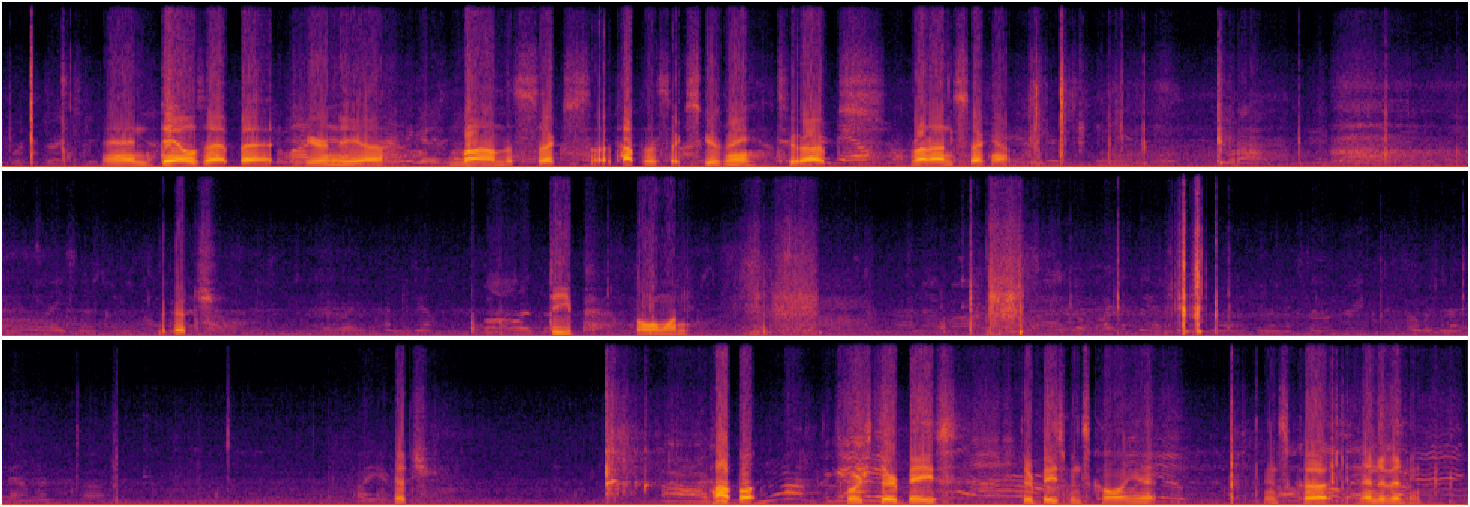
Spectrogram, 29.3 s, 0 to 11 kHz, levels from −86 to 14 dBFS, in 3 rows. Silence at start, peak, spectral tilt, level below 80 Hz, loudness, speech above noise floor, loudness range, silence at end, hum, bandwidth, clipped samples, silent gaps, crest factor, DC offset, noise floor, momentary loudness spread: 0 s; 0 dBFS; -4 dB/octave; -52 dBFS; -15 LUFS; 33 dB; 15 LU; 0.05 s; none; 11 kHz; 0.1%; none; 18 dB; 6%; -46 dBFS; 23 LU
